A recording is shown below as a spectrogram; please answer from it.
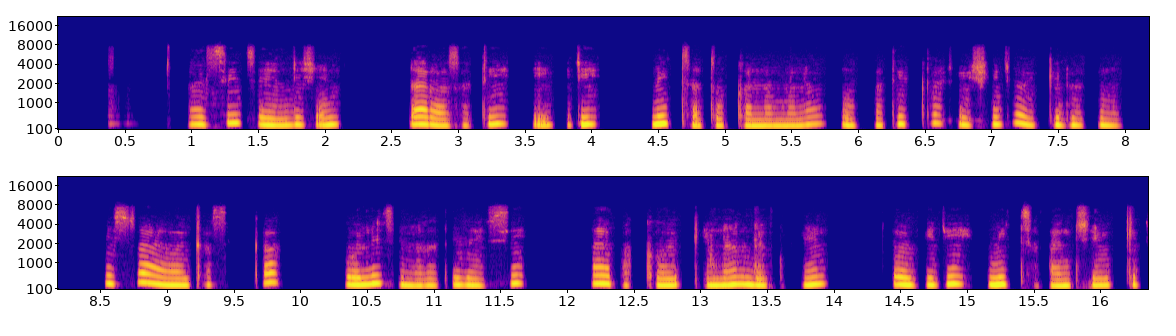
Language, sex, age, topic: Gamo, female, 25-35, government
